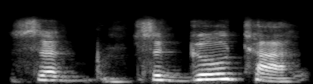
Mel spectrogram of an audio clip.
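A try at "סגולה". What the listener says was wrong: except that's a L sound. Sigula.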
